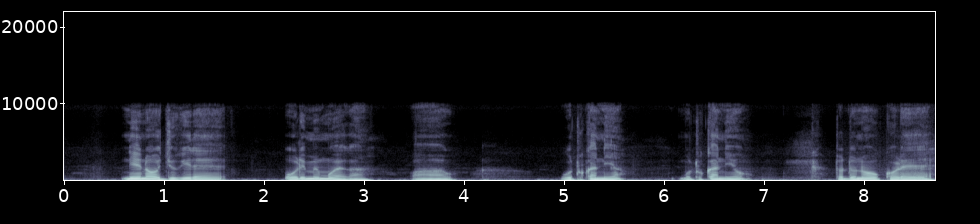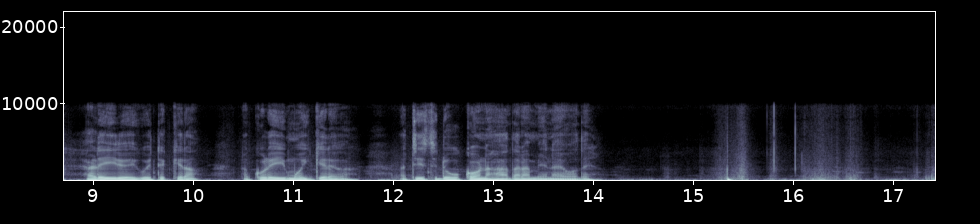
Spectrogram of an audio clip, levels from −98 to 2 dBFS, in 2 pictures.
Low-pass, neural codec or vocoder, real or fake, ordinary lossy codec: 9.9 kHz; none; real; none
